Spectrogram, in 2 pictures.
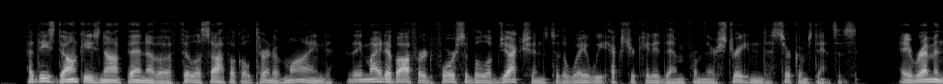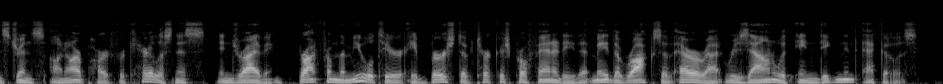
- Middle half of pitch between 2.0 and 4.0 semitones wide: Yes, average, 3.7 semitones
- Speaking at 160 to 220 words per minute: Yes, average, 175 wpm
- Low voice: Yes, very low, 95 Hz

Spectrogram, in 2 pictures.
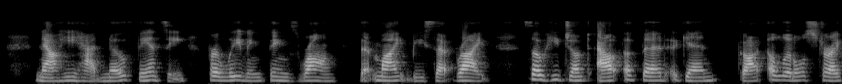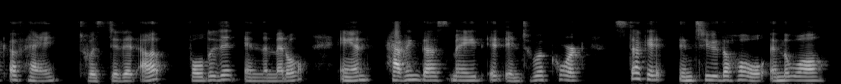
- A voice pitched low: No, medium, 180 Hz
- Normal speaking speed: Yes, average, 180 wpm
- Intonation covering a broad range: No, average, 2.7 semitones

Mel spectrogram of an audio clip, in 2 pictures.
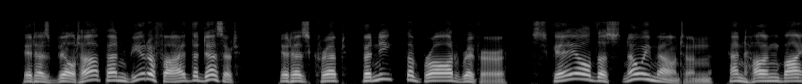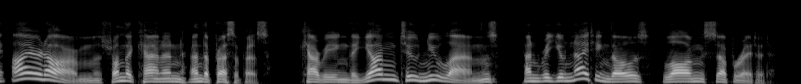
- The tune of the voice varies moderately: No, wide, 6.7 semitones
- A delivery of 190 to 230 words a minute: No, average, 155 wpm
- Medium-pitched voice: Yes, medium, 150 Hz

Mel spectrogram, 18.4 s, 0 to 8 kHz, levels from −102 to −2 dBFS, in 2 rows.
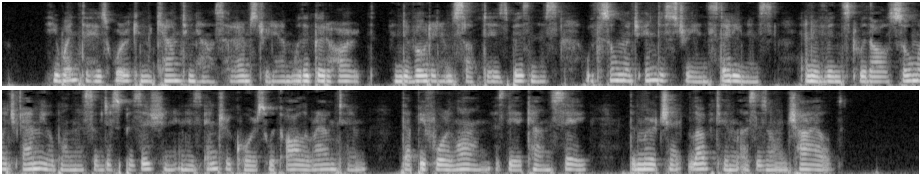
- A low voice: No, medium, 180 Hz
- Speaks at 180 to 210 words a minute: Yes, average, 185 wpm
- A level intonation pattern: Yes, narrow, 2.0 semitones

